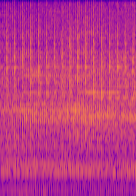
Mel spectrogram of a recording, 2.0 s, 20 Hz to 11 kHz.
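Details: 2008 Kia Sedona 2.9 CRDi diesel (J3) at idle with a loud, sharp, regular metallic knock; camshaft sensor tested fine (5 V supply, 0–5 V signal, good ground), code P0016, knock cause still unconfirmed.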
